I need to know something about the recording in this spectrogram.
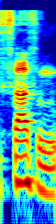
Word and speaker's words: fathom: Is it fathom? Yeah. Um, so yeah, fathom. Fathom. Fathom. Um, yeah, you're putting an F in the middle. So, I'm saying fathom. I'm saying fathomable.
